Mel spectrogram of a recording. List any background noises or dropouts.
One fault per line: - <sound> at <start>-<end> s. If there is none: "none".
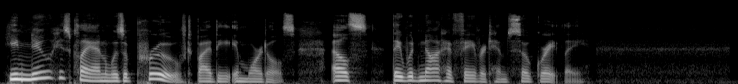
none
